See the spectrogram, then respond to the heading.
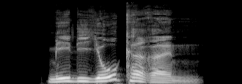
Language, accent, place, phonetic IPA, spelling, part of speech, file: German, Germany, Berlin, [ˌmeˈdi̯oːkəʁən], mediokeren, adjective, De-mediokeren.ogg
- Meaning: inflection of medioker: 1. strong genitive masculine/neuter singular 2. weak/mixed genitive/dative all-gender singular 3. strong/weak/mixed accusative masculine singular 4. strong dative plural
